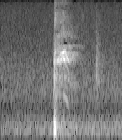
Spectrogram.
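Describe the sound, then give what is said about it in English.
A single short, sharp cough, fairly loud against a quiet background, with no voices. “cough.”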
